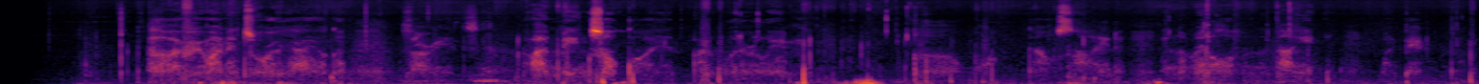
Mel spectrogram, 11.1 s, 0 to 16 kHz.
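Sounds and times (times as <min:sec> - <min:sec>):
person whispering: 0:01.1 - 0:11.0.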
